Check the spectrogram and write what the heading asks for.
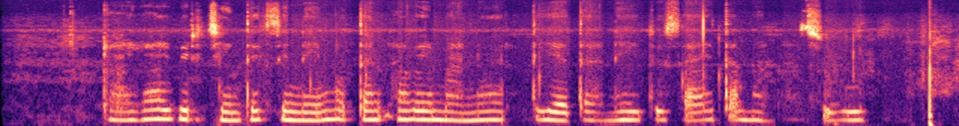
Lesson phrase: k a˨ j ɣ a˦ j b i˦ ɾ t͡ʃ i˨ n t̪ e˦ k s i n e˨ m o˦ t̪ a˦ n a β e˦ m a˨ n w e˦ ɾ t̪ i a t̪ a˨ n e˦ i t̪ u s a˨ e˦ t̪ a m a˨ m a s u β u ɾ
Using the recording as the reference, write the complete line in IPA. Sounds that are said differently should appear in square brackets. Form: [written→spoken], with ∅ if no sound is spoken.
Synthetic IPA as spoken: k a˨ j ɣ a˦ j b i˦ ɾ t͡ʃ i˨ n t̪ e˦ k s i n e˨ m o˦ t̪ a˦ n a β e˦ m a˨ n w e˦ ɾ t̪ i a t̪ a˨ n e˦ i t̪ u s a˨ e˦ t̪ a m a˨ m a s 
